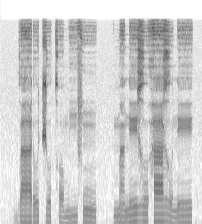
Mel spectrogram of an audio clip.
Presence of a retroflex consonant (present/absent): absent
